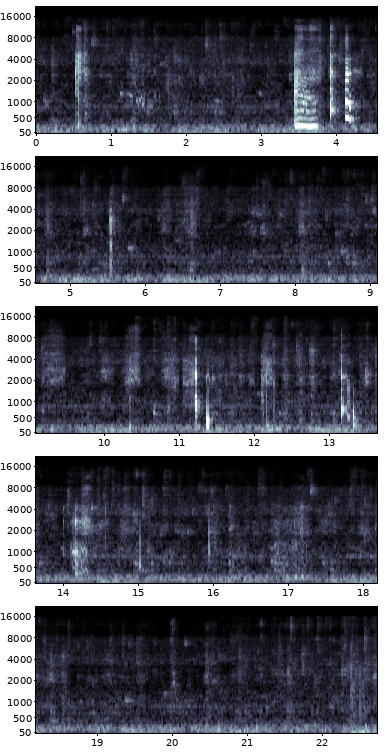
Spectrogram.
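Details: Four-day-old newborn boy gives a handful of brief, soft hiccup sounds at irregular intervals in a quiet room: hiccups.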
